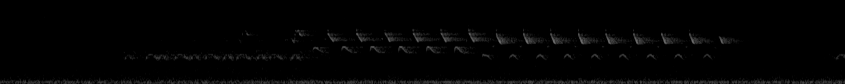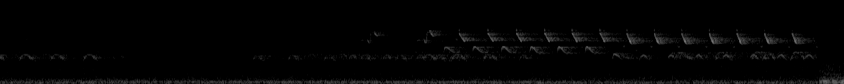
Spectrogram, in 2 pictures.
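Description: Several songbirds singing at once in two bouts of fast, evenly repeated whistled notes, each bout lasting a few seconds, over a faint steady low hum.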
